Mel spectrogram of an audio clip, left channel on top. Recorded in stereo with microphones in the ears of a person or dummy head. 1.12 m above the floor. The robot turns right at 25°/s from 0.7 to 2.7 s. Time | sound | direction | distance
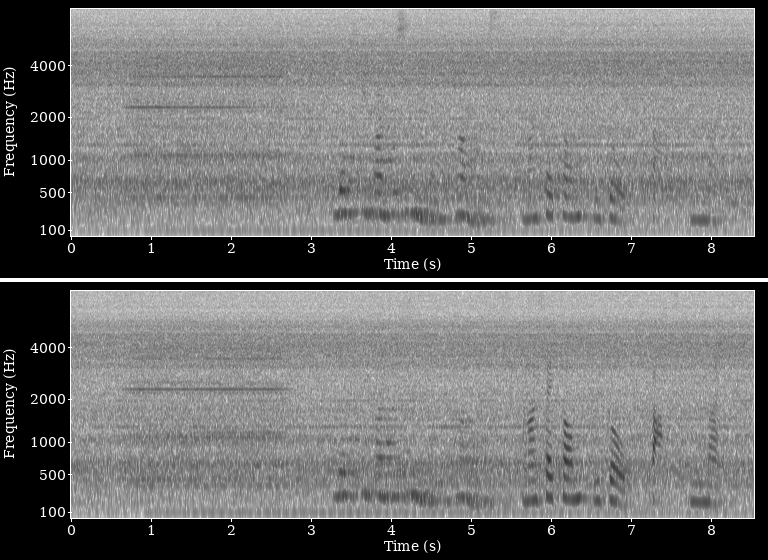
3.3 | a woman speaking | 80° left | 5.5 m
5.6 | a woman speaking | 40° right (ahead or behind) | 1.4 m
